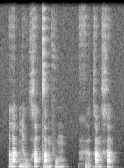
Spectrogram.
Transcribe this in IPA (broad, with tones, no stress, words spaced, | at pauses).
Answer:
la˦˥k̚ɲə̰ː˧˥w xa˦˥t̚t̪a̰˧˥mfo˨˦m | hɨ̰˧˥ə̯ka˧m xa˨˩k̚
